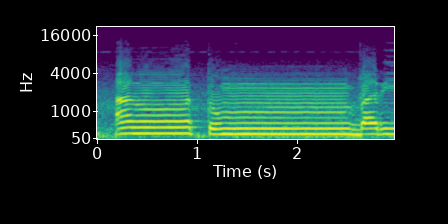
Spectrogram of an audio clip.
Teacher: نون ساکن کے بعد تا ہے تو یہاں پر اخفا ہوگا، یعنی اخفا کا قاعدہ لگے گا، یعنی غنہ ہوگا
